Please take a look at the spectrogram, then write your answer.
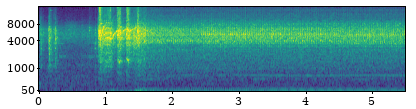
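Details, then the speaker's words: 2019 Ford Fusion 2.0 with the belt taken off: brief crank then smooth, steady idle, the earlier noise gone — normal idle, no rattle. "So, hopefully you'll hear that the noise has gone away now."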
